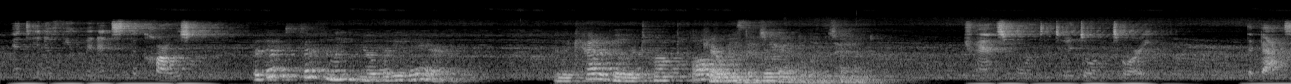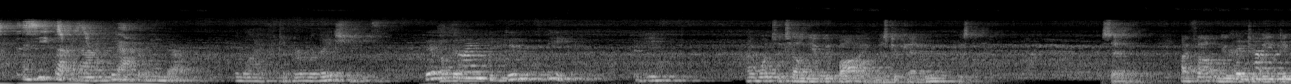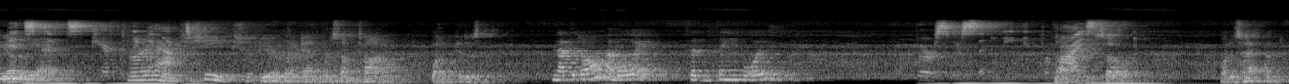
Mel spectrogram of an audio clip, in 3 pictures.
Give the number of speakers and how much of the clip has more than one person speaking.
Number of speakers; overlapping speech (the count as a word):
four, about 18%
